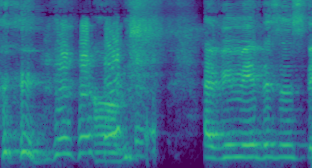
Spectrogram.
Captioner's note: laughs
